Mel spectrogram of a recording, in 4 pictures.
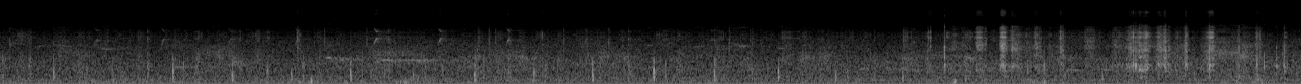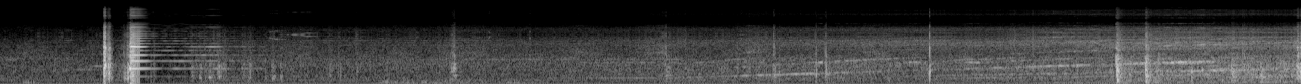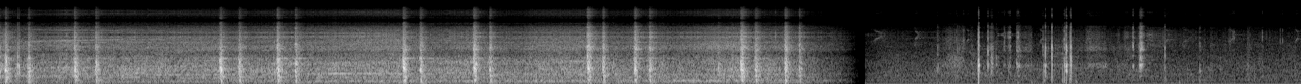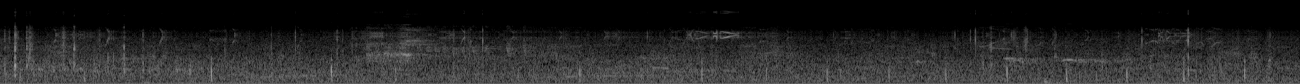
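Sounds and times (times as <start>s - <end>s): electric train passing: 14.4s - 34.6s
train motors whining: 18.8s - 34.5s
wheels clacking over rail joints: 23.8s - 34.5s.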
